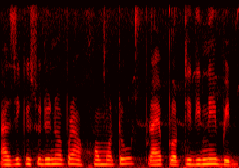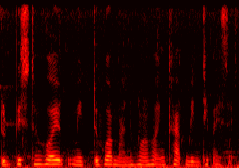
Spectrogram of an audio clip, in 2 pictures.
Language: Assamese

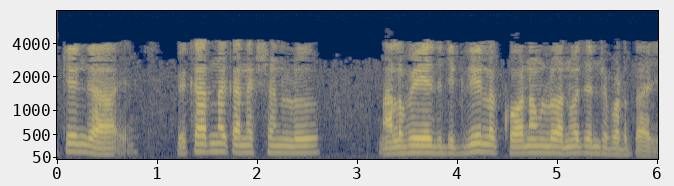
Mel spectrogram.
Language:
Telugu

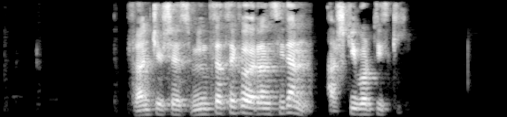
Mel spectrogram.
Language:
Basque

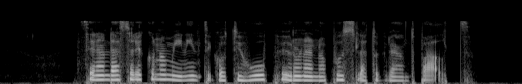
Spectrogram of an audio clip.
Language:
Swedish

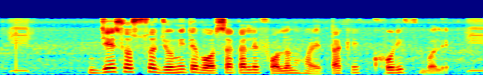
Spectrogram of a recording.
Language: Bangla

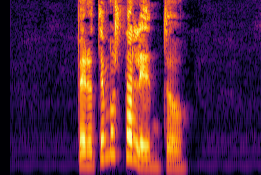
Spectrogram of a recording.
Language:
Galician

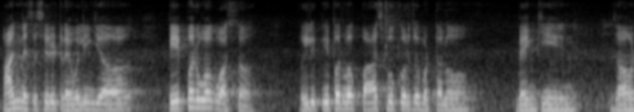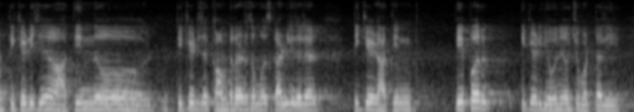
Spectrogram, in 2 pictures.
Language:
Konkani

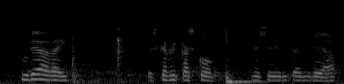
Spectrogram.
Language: Basque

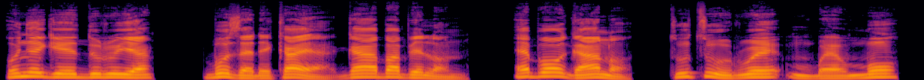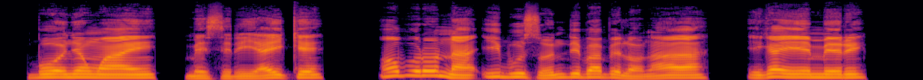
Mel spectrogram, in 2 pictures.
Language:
Igbo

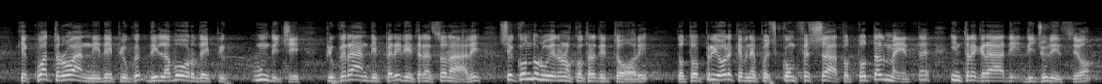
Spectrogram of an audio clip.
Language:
Italian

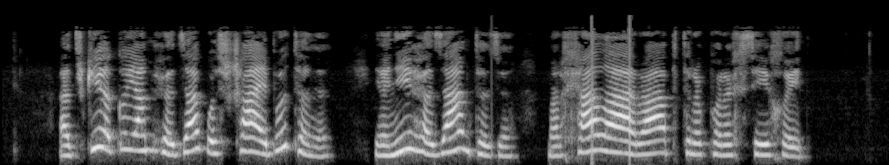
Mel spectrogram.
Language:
Abkhazian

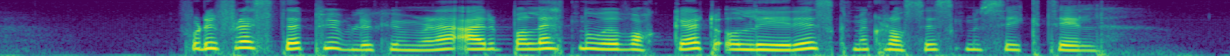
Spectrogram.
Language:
Norwegian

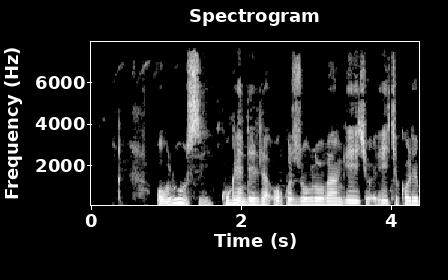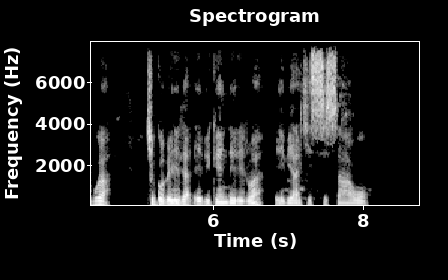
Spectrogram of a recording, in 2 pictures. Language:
Ganda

